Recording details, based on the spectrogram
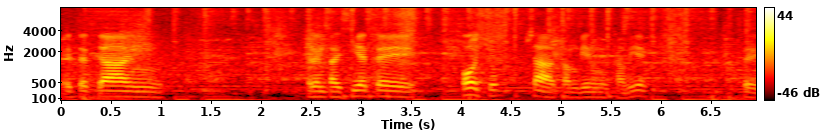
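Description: A man's voice: mid-range voice, steady tone, slow. A middle-aged man, a horse groom, explaining his work in an interview at a wooden stable. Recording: music laid over location speech.

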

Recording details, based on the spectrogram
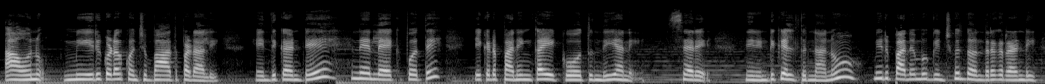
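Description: A woman's voice: fairly high pitch, normal speed, faint music behind, natural voice. A woman voicing a confident, dutiful young wife and mother in a dramatised story, assertive and reassuring. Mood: teasing, firm.

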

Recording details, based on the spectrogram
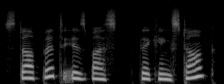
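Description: A woman presents a casual software walkthrough in a high, mellow voice. She instructs one step at a time and circles back to remind the listener of key points. The sound is very dry, with no room around it. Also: animated, a little slow, dry recording. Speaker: tutorial presenter. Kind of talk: casual software tutorial narration.

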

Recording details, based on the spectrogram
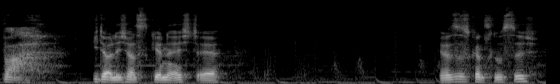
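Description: A man's voice: on the low side, little pitch movement, slow pace, soft background music. A young man with a cold, giving casual, blunt, slangy commentary on a video game as a streamer, talking into a headset in a small room at home. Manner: blunt, slangy, mocking reactions. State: has a cold, occasional coughing. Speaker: gaming streamer.

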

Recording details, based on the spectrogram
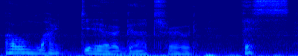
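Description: A man voicing a troubled, scheming middle-aged king, speaking in a hushed, brooding way. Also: lowish voice, drawn-out words.

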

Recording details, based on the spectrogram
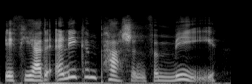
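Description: A woman's voice: medium pitch, very animated, moderate pace, gravelly, fairly bright tone. A woman reading aloud, voicing an exasperated older father who cuts his wife short. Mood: impatient. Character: impatient, dry older father.

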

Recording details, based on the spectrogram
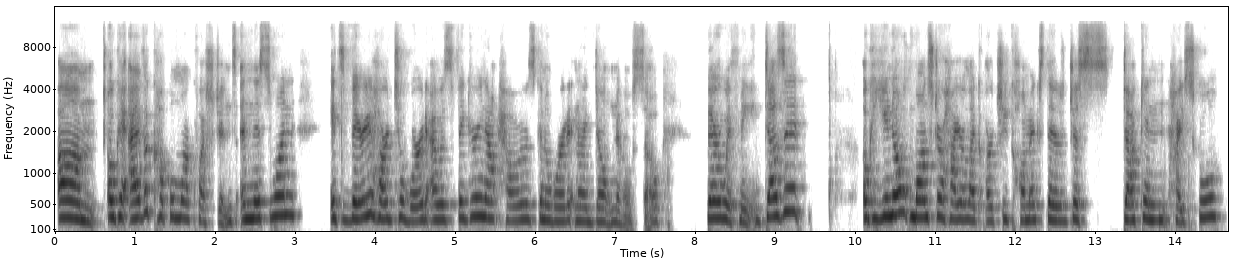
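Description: A young woman hosting a casual video-call interview, enthusiastic and rambling like an excited fan. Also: high-pitched, normal speed. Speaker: interviewer host. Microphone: webcam video call.

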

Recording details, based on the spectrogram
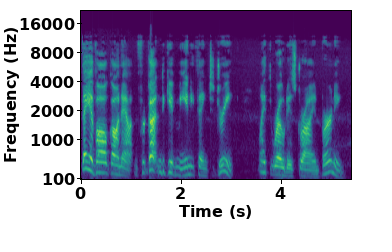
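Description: Woman reader as storybook lark, caged and dying; mournful, gentle, very creaky, swooping intonation. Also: mid-range voice, lively intonation, normal speed, no room sound, full character voice, low-quality recording. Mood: anguished lament. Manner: plaintive, lamenting. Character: dying captive lark, sorrowful, gentle, lamenting.

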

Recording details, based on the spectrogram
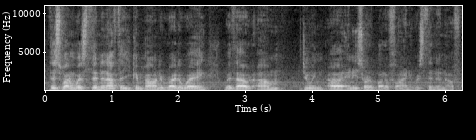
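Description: Low-voiced man teaching home cooking. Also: a little fast. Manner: relaxed, explanatory, chatty with small asides. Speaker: home cooking show host. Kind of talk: casual cooking demonstration. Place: home kitchen. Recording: clear background kitchen noise. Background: clattering utensils and dishes.

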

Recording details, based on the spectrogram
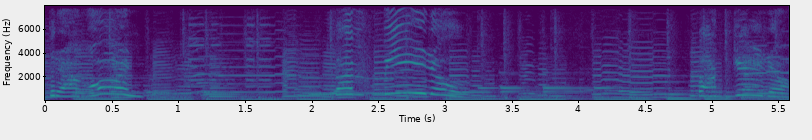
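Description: A performer voicing an excitable, playful little bunny boy in a children's cartoon dub. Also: very high voice, extremely slow, exaggerated voice. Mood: excited. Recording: music behind the voice.

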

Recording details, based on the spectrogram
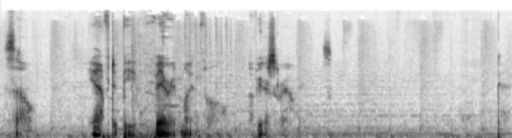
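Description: A man softly talking through a video game in whispered ASMR style, slow and gentle. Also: over music. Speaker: ASMR gaming channel host. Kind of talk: soft-spoken ASMR game commentary.

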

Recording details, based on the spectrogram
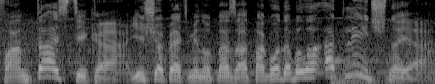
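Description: A man's voice: a little high, normal speed, slight background noise. An actor playing an enthusiastic, easily astonished male football commentator in a cartoon, speaking emphatically. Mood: amazed. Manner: emphatic, animated.

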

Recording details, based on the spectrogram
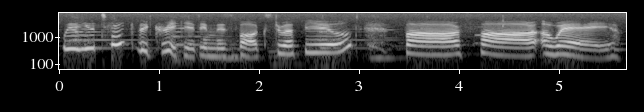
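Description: A woman voicing a fussy, scheming magistrate's wife in a TV cartoon, drawn-out and theatrical. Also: fairly high pitch, lively intonation, soft background music, rough recording. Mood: sly. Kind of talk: TV cartoon acting.

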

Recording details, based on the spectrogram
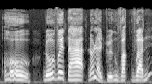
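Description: A woman's voice: medium pitch, lively intonation, a little slow, dry recording. A woman voicing a boastful, irritable male sorcerer in a fairy-tale cartoon, haughty in manner. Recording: music behind.

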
